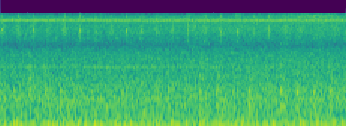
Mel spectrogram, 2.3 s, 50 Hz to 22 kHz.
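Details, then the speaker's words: Yamaha Mio M3/Mio J scooter after replacing the faulty injector nozzle that caused misfiring and no idle: steady, even putter with no stumbling or misses; normal idle restored. "Nah ini ya tidak terdengar brebet-brebet lagi nah ini ya oke sip mantap sekali ya teman-teman"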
